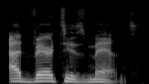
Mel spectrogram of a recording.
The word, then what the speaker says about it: advertisement: For example, advertisement in American English is pronounced advertisment with emphasis on the second syllable.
